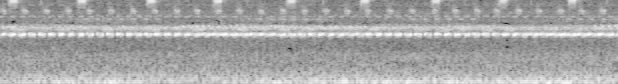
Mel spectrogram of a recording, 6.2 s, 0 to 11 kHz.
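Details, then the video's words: Summer-night grass insects in the countryside, heard as an unbroken high buzzing trill layered with regular sharp ticks roughly every 0.7 seconds; soft low background noise underneath. "여름밤의 포근한 풀벌레 소리"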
